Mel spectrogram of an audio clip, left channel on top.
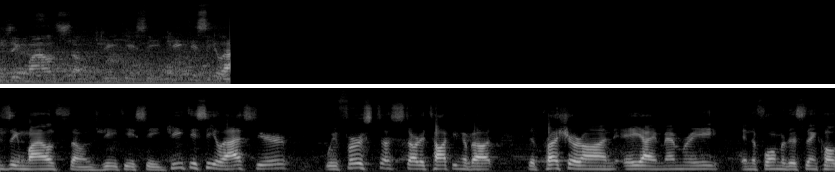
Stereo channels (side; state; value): left; drops out; at 2.3 s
